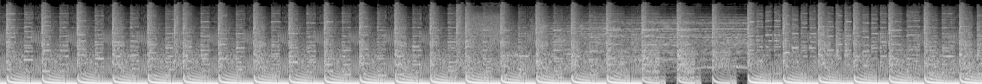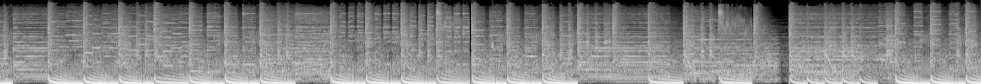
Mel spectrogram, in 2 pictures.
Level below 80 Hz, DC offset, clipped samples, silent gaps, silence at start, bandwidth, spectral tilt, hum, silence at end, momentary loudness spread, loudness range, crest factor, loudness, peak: -6 dBFS; 4%; 1%; none; 0 s; over 20 kHz; -4.5 dB/octave; none; 0 s; 3 LU; 2 LU; 4 dB; -6 LUFS; 0 dBFS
